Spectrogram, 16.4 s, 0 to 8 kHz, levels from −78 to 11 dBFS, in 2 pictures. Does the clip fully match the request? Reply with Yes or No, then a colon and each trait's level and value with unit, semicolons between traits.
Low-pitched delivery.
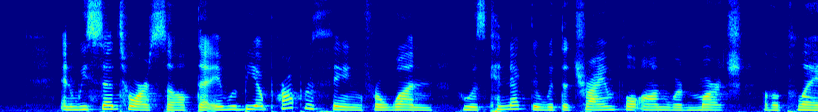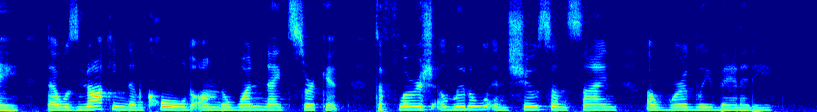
No: high, 190 Hz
